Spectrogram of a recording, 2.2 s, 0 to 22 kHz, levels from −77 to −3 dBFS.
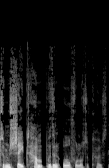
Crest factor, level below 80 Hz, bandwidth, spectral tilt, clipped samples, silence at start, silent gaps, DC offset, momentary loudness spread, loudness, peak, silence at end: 18 dB; -68 dBFS; 15 kHz; -5.5 dB/octave; under 0.1%; 0 s; none; under 0.1%; 15 LU; -18 LUFS; 0 dBFS; 0.15 s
